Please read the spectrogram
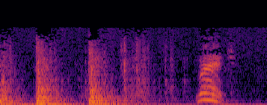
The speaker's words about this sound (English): Look here, I'm worried. I think we'd better break the door in. Wait, I don't want you busting my doors down.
